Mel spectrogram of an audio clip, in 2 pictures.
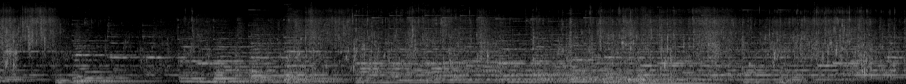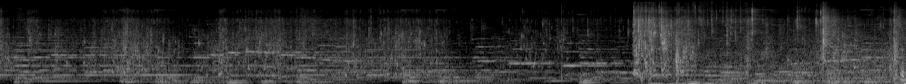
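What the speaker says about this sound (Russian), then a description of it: "Промываем 3 раза, чтобы убрать соль." Salted napa cabbage is rinsed in a basin of water for kimchi, with steady sloshing, splashing and dripping as the leaves are handled, close and continuous.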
